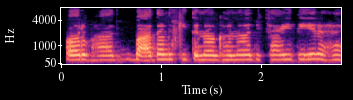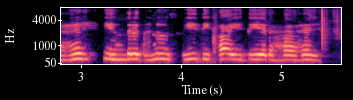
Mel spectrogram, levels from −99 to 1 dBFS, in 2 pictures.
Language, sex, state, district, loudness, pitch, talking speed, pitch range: Hindi, female, Chhattisgarh, Sarguja, -18 LUFS, 260 Hz, 160 wpm, 245-270 Hz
